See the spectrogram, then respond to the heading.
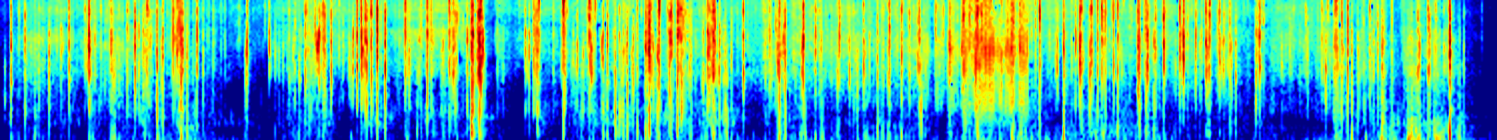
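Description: Long fingernails scratch along the top edges of a small hollow gift box wrapped in shiny gold film with a gold cord bow, resting on a gold plate. The result is dense, bright crinkling and crackling with rapid sharp ticks and almost no low end, rising and falling in short bursts with brief quiet gaps.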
